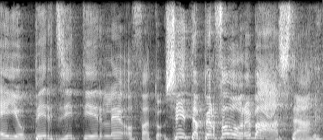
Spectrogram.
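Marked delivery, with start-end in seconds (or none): 1.6-3.1 over-the-top, bad, shrill, exaggerated Milanese accent. Retelling how they hushed the loud people nearby, using an exaggerated worst-milanese accent. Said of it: "Proprio imitando il peggiore dei milanesi".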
